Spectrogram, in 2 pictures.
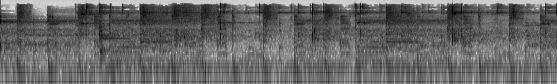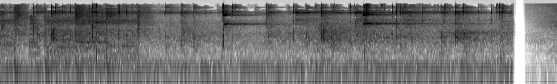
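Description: Background music over the sharp clicks of a table tennis ball striking paddles and the table in a practice rally, several clicks a second.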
